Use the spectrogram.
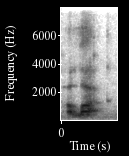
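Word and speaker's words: הלך: All right, which is again is halak.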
